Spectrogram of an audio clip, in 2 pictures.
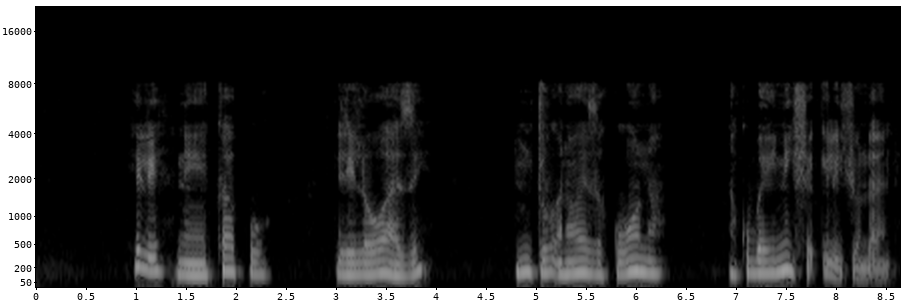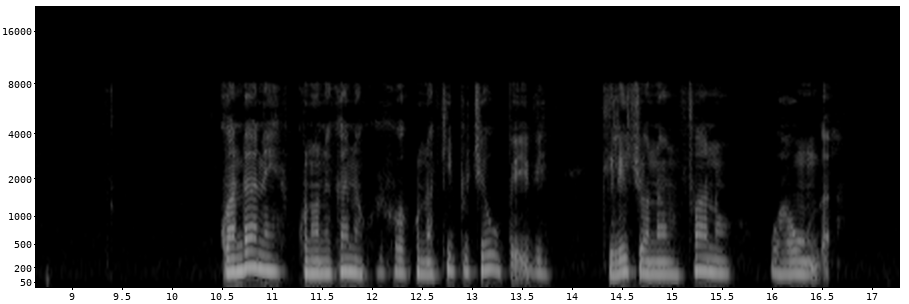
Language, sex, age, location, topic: Swahili, male, 25-35, Mombasa, agriculture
